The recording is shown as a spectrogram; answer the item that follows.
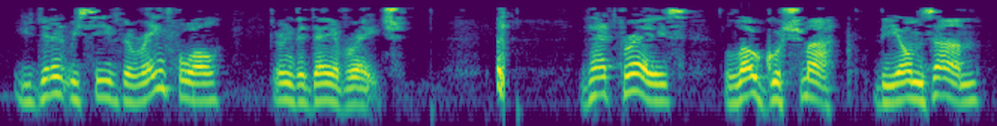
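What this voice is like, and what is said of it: Congested, strained voice. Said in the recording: “I'm still struggling with a sinus infection, so my voice is a little challenged.”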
